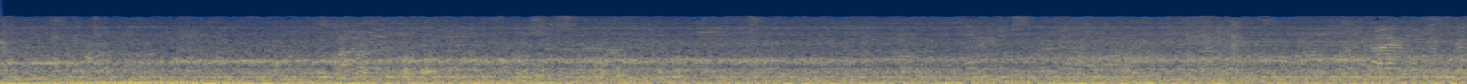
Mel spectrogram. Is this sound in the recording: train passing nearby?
yes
